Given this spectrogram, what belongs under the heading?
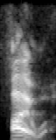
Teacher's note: Iowa has three syllables and the stress is on that first syllable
